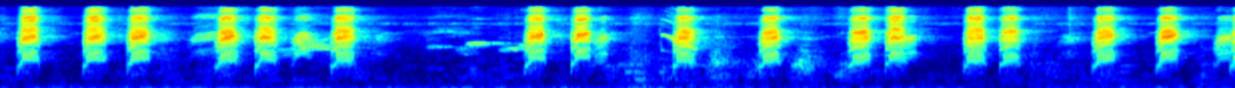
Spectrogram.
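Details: Sooty-headed bulbul, played to lure wild bulbuls: clusters of three or four sharp, bright chips, a short pause with soft fluttering notes, then more paired chips.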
